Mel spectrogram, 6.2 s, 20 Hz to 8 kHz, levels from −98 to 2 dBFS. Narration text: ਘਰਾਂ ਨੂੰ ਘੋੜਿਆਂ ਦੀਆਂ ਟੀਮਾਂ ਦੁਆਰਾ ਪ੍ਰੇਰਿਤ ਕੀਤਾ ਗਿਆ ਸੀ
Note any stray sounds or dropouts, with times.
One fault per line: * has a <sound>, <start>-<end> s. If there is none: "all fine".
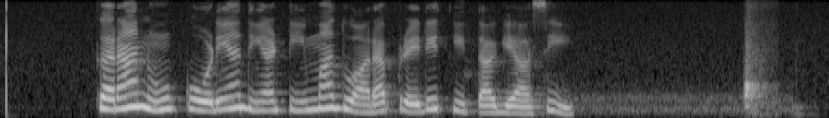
* has a whoosh, 5.6-5.9 s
